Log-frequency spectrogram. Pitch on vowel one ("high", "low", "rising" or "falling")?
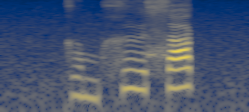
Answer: low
